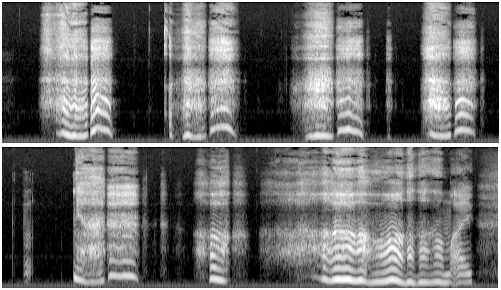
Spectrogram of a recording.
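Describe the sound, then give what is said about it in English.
Heavy gasping breaths from someone unable to catch their breath: a long series of loud, voiced gasps and sighs with brief quiet pauses between them, running close together and growing longer toward the end. “Oh my word. I cannot seem to catch my breath.”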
